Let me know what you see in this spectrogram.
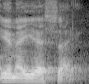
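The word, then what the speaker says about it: נשא: Take is the Hebrew word nasa or nasa. It's spelled N-A-S-A. Pronounced nasa.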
